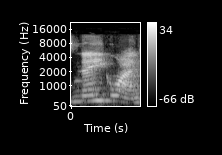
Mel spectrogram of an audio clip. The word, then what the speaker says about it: Nei Guan: So Shen Men and Nei Guan.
